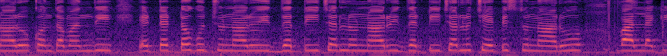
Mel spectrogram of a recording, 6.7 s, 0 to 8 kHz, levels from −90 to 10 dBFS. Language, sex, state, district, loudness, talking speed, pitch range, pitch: Telugu, female, Andhra Pradesh, Anantapur, -29 LUFS, 110 wpm, 285-300 Hz, 290 Hz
